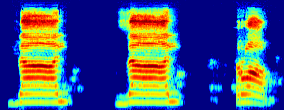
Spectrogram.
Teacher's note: جہاں سے ہم نے سا ادا کیا تھا وہیں سے ہم دال ادا کریں گے، زبان کی نوک اور ثنایا اولیہ کا کنارہ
